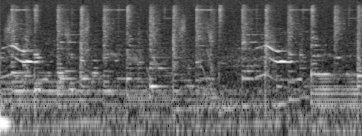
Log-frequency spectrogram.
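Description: A cat character meows a few times in Mario Kart Tour over a busy background of game music and sound effects, the meows fairly clear and mid-loud.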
